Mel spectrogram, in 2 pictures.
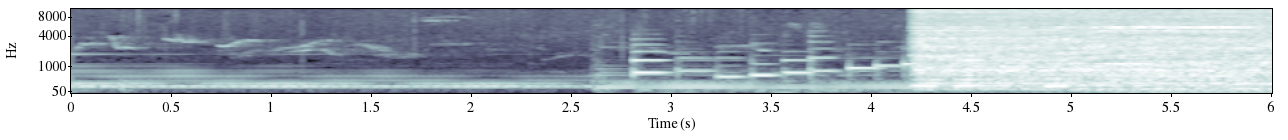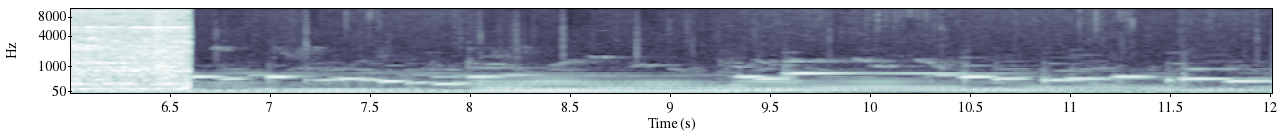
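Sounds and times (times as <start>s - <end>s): soft background music: 0.0s - 4.2s, 6.6s - 12.0s
hair dryer blowing: 4.2s - 6.6s.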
